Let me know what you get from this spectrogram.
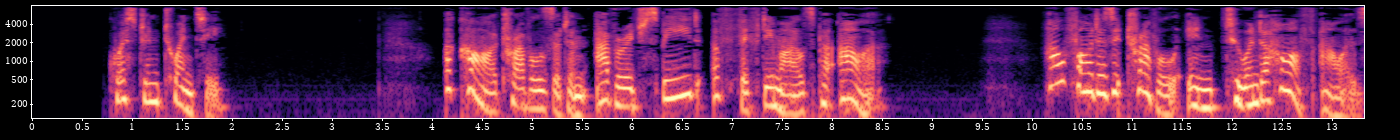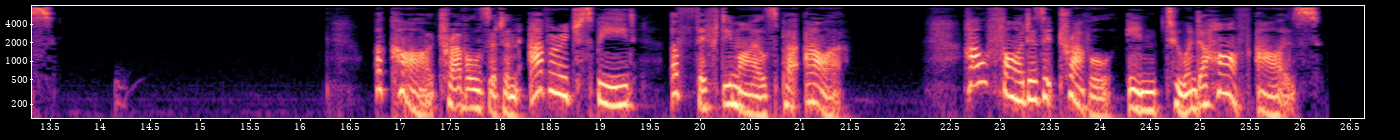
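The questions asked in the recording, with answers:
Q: How far does it travel in 2.5 hours?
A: 125 miles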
